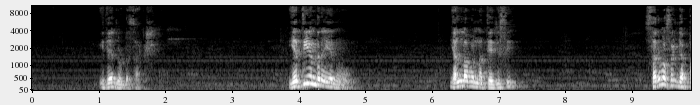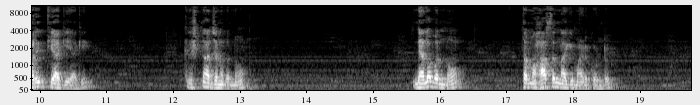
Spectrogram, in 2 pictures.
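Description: A middle-aged man speaks with animation in short bursts, close to a microphone.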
